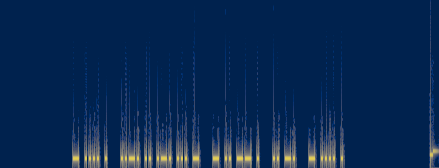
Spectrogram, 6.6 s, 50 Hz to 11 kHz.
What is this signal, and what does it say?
Morse code, heard as a keyed tone, about 40 wpm, 700 Hz. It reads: THE FIRST TIME IN THE
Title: Sets of 5 Words Encore 40wpm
